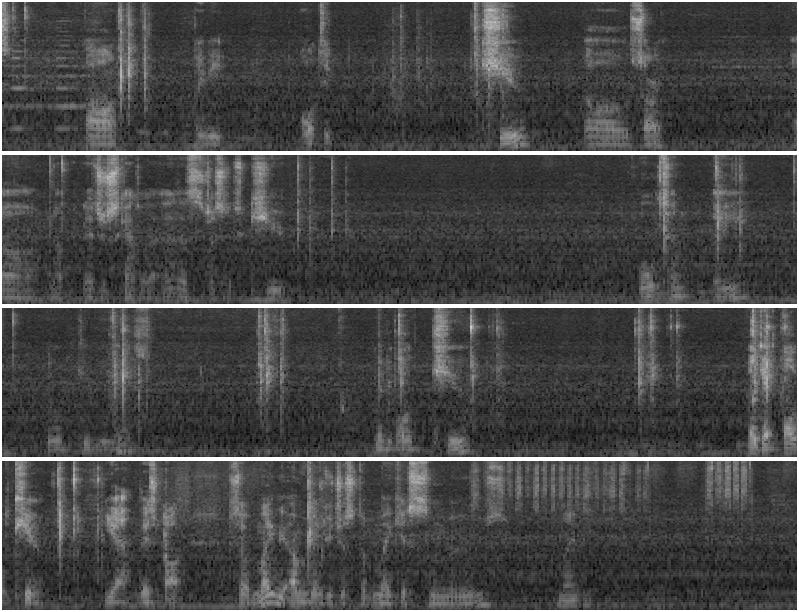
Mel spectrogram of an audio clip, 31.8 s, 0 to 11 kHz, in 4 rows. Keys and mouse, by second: 1.2 super+a, 4.8 ctrl+q, 15.1 alt+a, 17.1 super+a, 18.5 super+a, 20.6 alt+q, 22.4 alt+q, 23.7 alt+q, 24.6 alt+q, 26.9 s, 28.5 click, 30.8 click.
